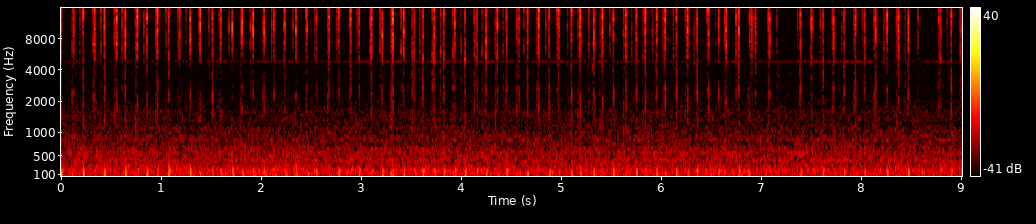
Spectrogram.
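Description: Thin, solid wooden toothpicks are held between the fingers and scratched and flicked against each other with long yellow nails. The result is a rapid, uneven run of tiny, dry clicks and scratches with no ring, over a low, steady hum.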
